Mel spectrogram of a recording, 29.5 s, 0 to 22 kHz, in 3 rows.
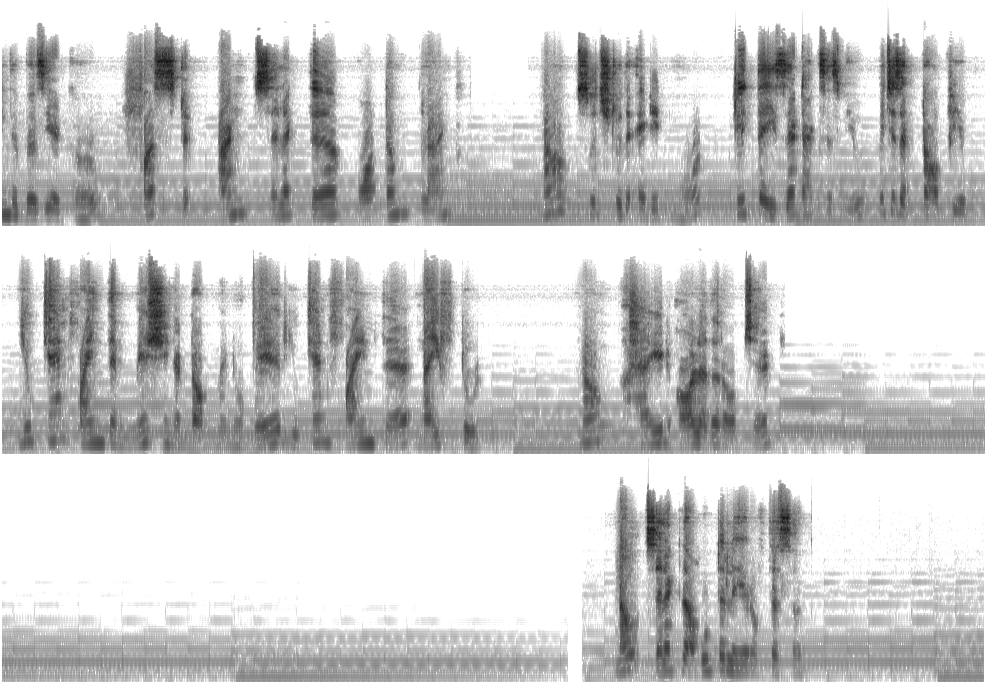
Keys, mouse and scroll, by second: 0.2 click, 1.7 shift+click, 5.3 Tab, 8.1 click, 10.5-14.1 drag, 17.6 click, 18.0 click, 18.6 click, 18.9 click, 19.8 click, 20.4 click, 22.0 click, 24.6 click, 25.0 click, 25.7 click, 26.5 shift+click, 27.1 shift+click, 27.8 shift+click, 28.5 shift+click, 29.3 shift+click.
